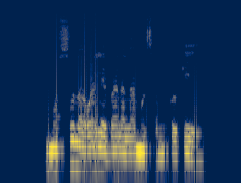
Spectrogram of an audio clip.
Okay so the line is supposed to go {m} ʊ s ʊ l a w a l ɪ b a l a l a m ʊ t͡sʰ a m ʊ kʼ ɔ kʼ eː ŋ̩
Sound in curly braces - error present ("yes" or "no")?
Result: no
